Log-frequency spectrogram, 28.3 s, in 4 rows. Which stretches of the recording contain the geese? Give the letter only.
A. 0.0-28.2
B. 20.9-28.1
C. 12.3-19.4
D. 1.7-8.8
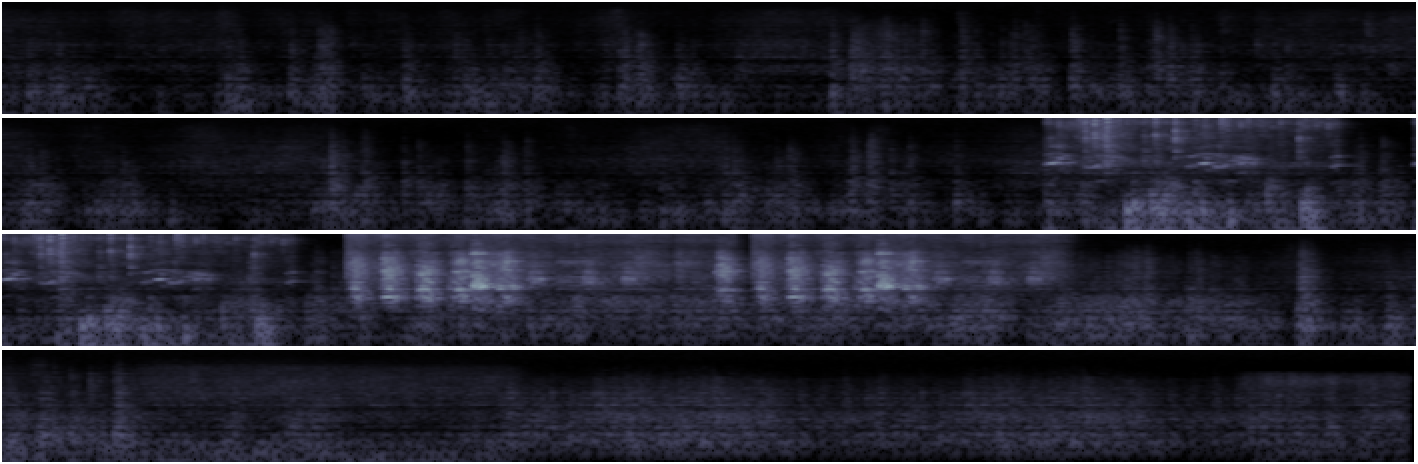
C.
